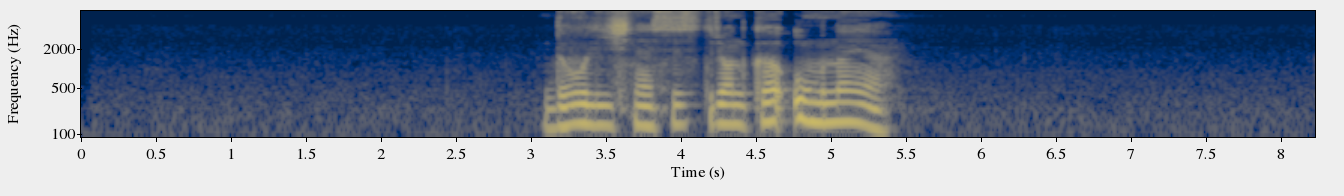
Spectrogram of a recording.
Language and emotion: Russian, neutral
